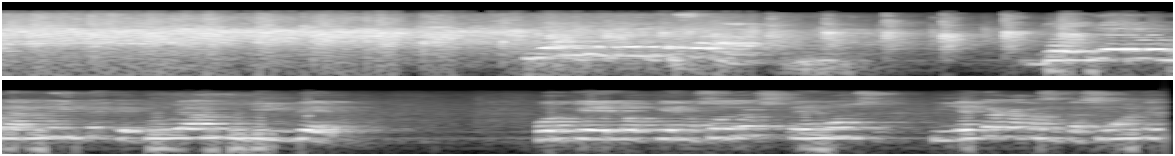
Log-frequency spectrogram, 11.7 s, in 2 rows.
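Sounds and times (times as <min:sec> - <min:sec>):
audience applause: 0:00.0 - 0:05.5
speech: 0:05.3 - 0:07.7, 0:08.6 - 0:11.6.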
